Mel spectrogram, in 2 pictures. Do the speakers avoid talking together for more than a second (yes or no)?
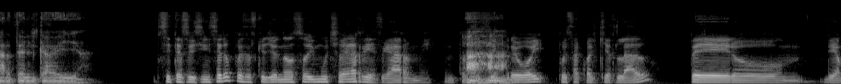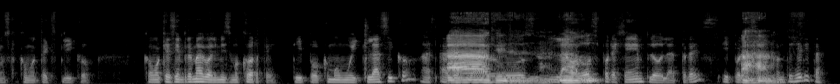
no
